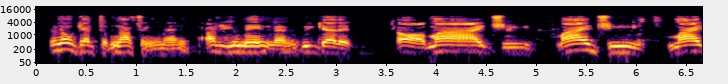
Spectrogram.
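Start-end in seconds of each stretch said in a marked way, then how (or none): none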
